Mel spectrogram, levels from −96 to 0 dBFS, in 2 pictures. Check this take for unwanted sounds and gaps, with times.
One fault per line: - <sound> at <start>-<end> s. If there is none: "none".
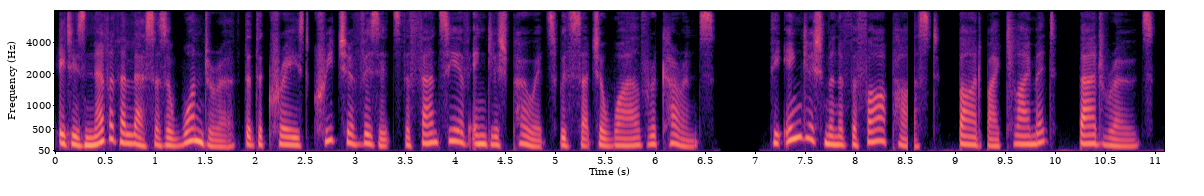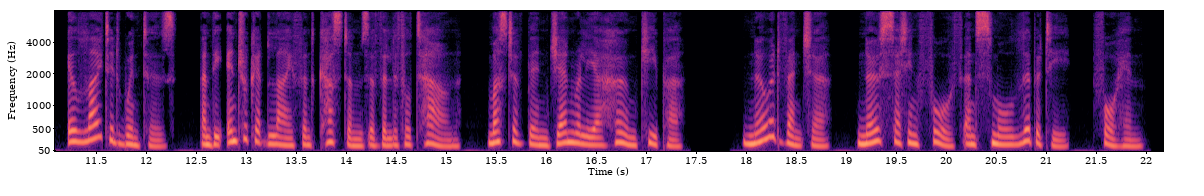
- dropout at 8.5-8.6 s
